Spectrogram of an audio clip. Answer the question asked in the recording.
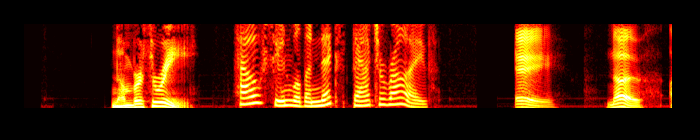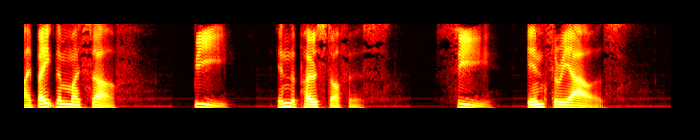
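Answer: C: In 3 hours.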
